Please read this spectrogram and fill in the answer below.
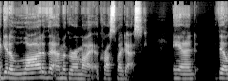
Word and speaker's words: amigurumi: Is it origami? Aragum. Now you're gonna make Oh me no, miss. now oh no. Amigurumi. Amigurumi is how I was taught to pronounce it.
